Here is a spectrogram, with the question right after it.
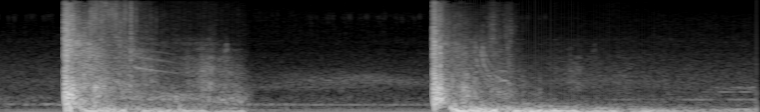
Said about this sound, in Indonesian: sehingga suara tembakan itu didengar oleh Emma.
